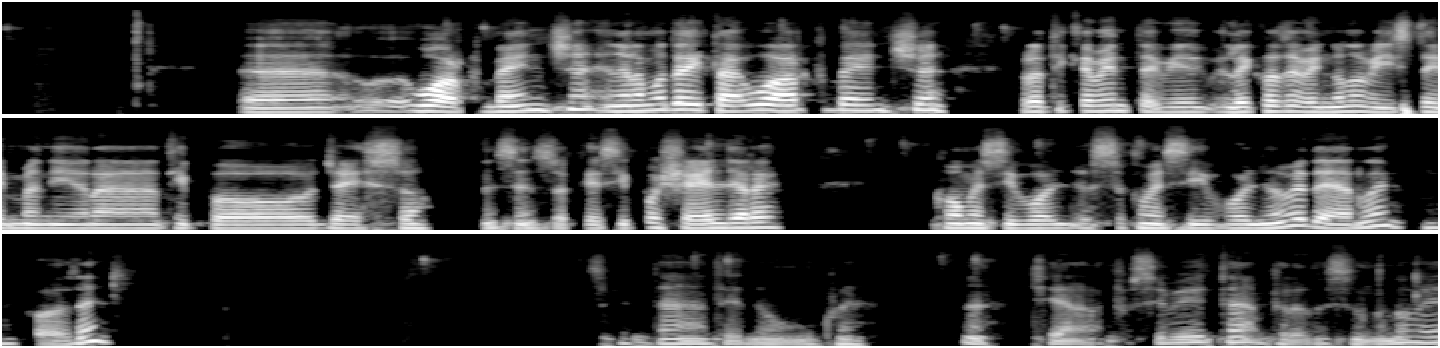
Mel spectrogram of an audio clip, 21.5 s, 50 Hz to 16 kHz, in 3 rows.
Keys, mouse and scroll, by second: 5.2 click, 6.5 Tab, 7.3 middle click, 10.5 click, 12.1 click, 14.9 n, 16.3 click, 17.8 click, 21.4 Tab.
